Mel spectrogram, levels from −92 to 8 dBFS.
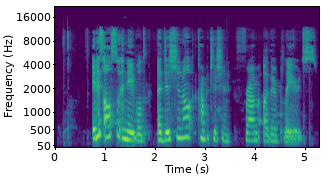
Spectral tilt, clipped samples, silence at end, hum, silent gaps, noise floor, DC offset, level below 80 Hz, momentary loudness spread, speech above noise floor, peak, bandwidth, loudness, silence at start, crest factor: -4 dB/octave; under 0.1%; 0.1 s; none; none; -44 dBFS; under 0.1%; -62 dBFS; 13 LU; 28 dB; 0 dBFS; 12.5 kHz; -16 LUFS; 0.75 s; 16 dB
